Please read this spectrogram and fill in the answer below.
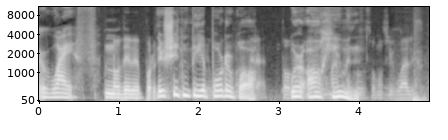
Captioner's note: through translator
